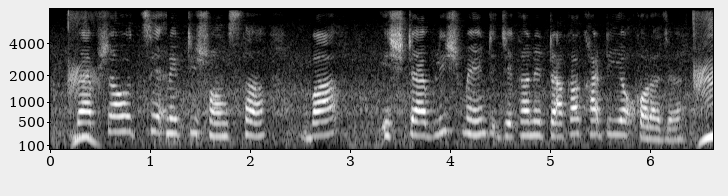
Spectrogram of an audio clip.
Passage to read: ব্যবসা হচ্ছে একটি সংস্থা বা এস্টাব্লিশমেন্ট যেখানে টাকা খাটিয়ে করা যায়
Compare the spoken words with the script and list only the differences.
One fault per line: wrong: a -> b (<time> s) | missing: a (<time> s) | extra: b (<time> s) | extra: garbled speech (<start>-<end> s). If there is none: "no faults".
no faults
